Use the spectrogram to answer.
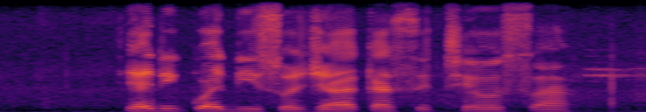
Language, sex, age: Tswana, male, 20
